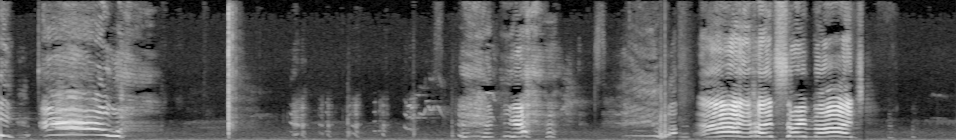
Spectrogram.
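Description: A young woman squeals and shouts with excitement close by.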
